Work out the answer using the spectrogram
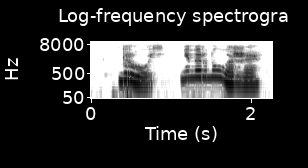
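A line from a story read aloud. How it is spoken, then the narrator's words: Uncertain, dismissive. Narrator (Russian): неуверенно отмахнулась я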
